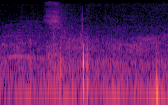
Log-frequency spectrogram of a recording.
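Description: A cricket bat strikes a ball with a sharp crack.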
